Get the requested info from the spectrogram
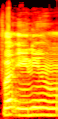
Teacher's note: فإن انتہوا، یہاں نون ساکن کے بعد میں تا ہے اور تا اخفا کے حرفوں میں سے ہے، تو اس نون کے اندر اخفا کر کے پڑھیں گے، ہلکا سا آواز کو ناک میں چھپا کر کے پڑھیں گے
